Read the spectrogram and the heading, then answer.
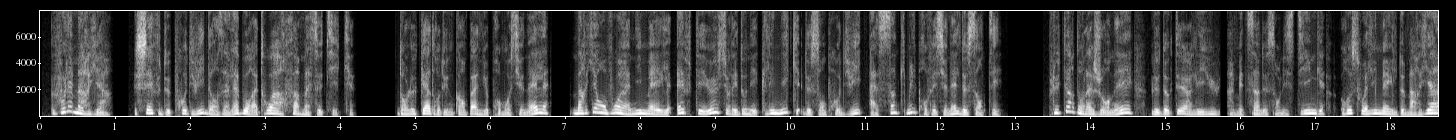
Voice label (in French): E-Learning Solution Entreprise; voix off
